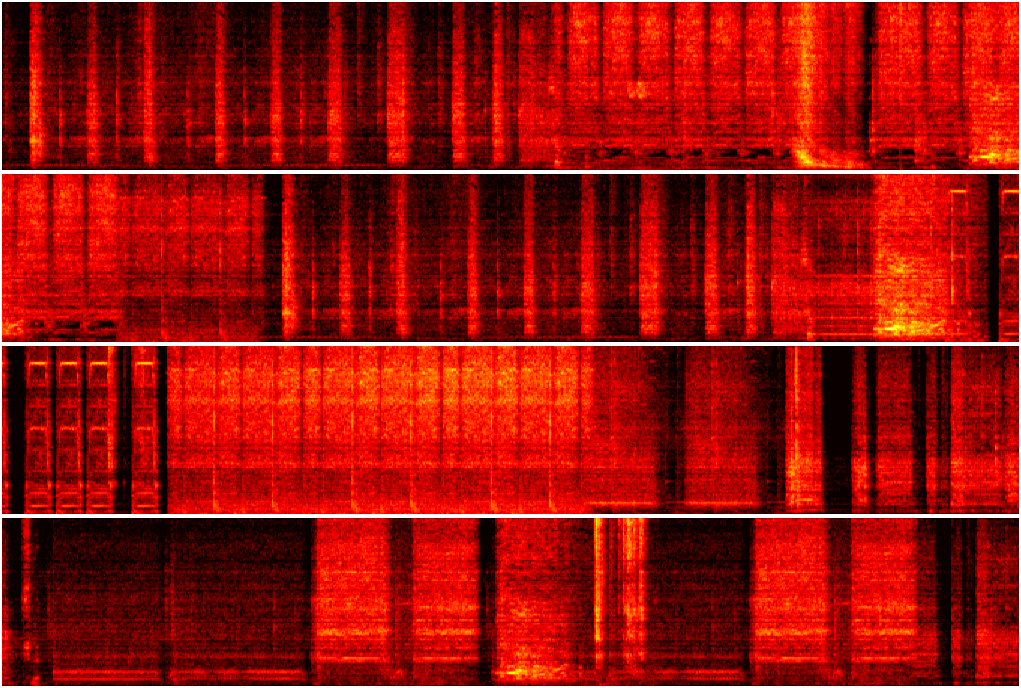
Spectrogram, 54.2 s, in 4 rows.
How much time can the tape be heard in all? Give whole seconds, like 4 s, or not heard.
3 s.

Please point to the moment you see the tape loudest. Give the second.
11 s.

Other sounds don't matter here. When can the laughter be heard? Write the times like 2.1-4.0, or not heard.
12.9-13.9, 25.2-26.7, 47.2-48.8.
